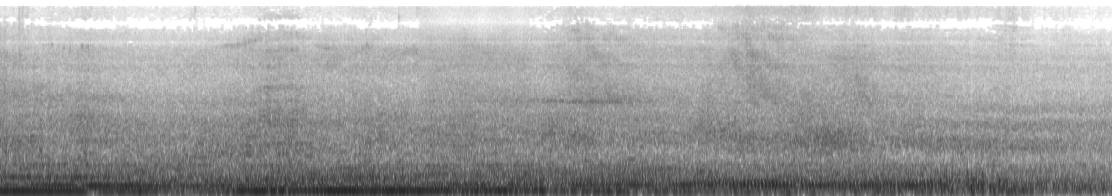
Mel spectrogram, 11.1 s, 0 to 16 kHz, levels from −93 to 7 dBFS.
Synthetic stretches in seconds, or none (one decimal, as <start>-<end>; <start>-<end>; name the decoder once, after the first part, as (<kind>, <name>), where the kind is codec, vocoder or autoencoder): 4.2-5.3 (autoencoder, DAC-VAE)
